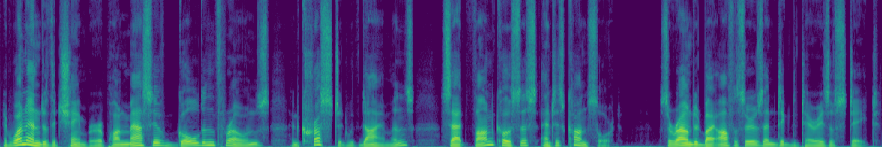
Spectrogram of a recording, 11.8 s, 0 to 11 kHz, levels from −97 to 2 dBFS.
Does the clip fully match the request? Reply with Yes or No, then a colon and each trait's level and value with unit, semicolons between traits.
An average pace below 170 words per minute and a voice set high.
No: slow, 135 wpm; low, 135 Hz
